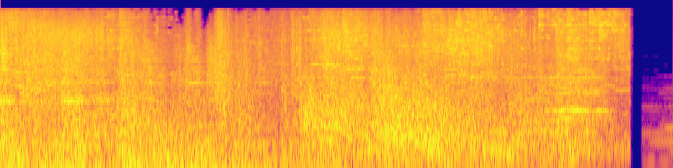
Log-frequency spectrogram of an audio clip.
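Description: Car-crash sound effects: a police cruiser smashing into a parked car and rolling onto its side, with crunching metal and shattering glass over music. The crash cuts off suddenly near the end, and faint ambient music follows.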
